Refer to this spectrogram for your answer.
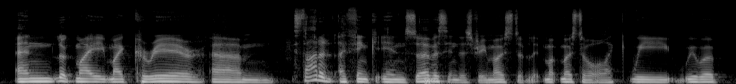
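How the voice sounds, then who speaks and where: A man speaks at a medium pitch with ordinary pitch variation and a moderate pace. His tone is dark and mellow, on a very clean recording with a silent background. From Australia, Sydney. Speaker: digital director. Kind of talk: podcast interview. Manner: hesitant, many fillers.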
